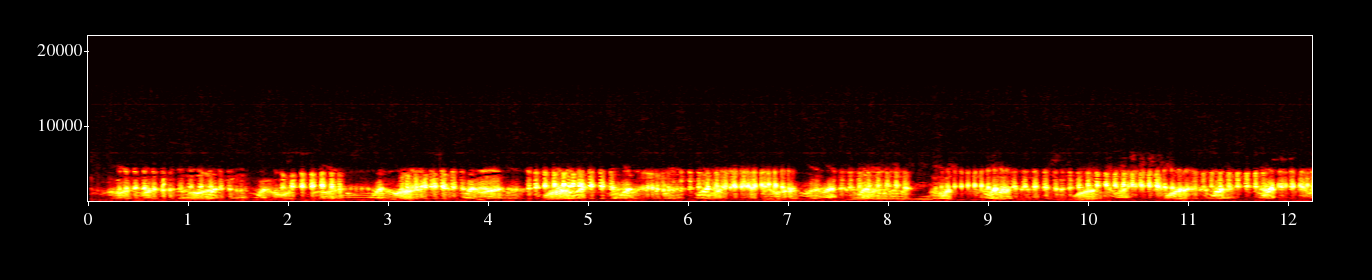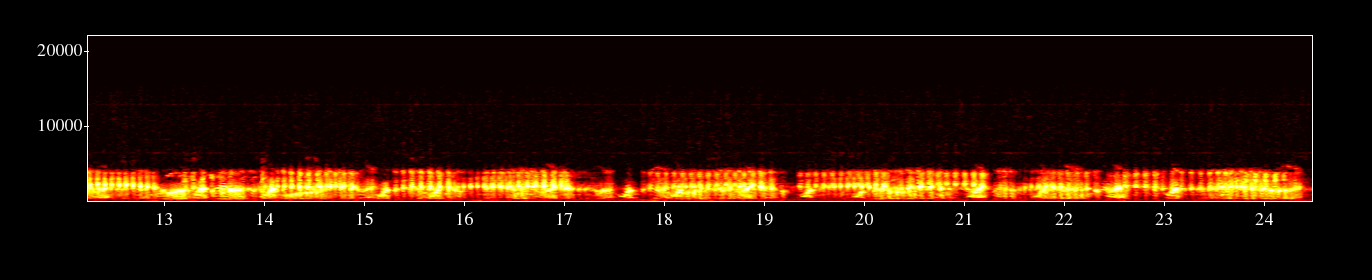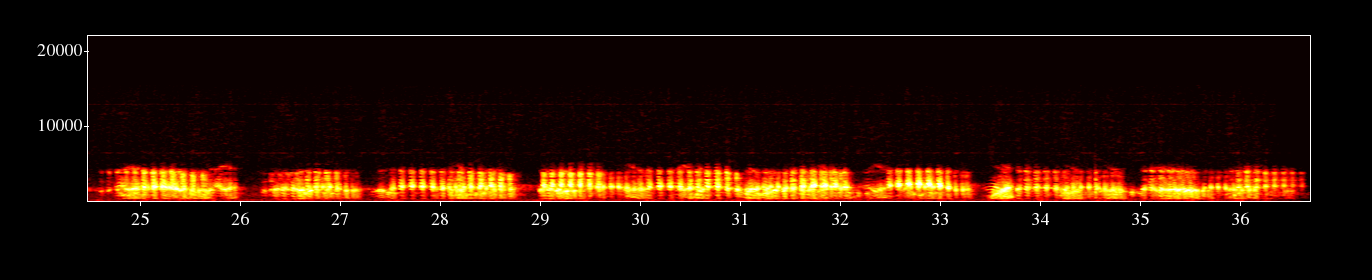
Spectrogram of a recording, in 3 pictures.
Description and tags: Frogs in summer, river Yauza (Moscow region). Recorded by me with Jiayu G4.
